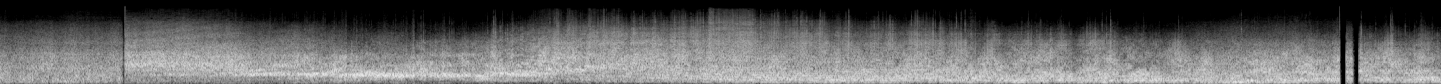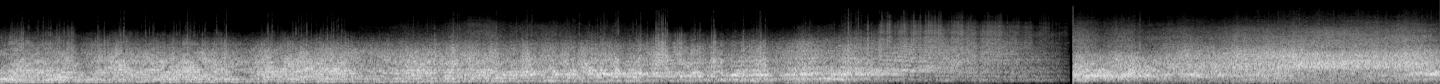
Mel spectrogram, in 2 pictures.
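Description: Military jet aircraft engine noise as display jets pass overhead: a loud, steady rush with a sweeping, phasing tone in the middle as one flies past. The sound cuts out abruptly twice, about 13 seconds and 25 seconds in, then resumes with another jet.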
